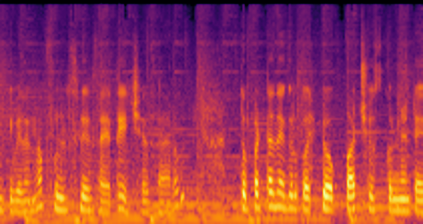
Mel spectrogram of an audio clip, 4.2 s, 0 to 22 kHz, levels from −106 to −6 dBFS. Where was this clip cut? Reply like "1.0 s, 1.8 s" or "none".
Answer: 3.1 s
